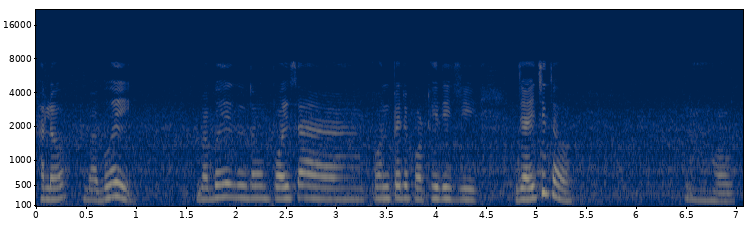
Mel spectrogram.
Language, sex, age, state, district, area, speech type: Odia, female, 30-45, Odisha, Jagatsinghpur, rural, spontaneous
